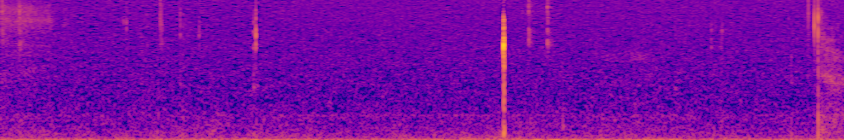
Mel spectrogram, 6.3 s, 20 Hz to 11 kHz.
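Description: Computer mouse clicking while opening Windows 10 settings: a few faint, sparse clicks, with one crisp, distinct click near the middle and another toward the end, in an otherwise quiet room.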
